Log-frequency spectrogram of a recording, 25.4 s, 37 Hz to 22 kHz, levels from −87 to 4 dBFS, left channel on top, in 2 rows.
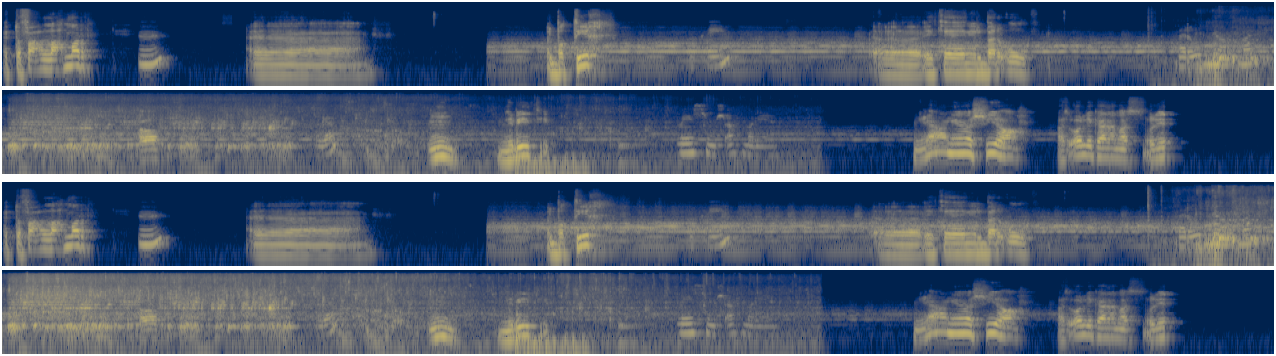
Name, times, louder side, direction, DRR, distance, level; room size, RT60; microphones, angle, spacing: voice 1, 0.0-0.9 2.4-3.6 5.4-6.1 8.7-10.3 14.1-14.3 17.0-17.3 17.7-18.2 21.8-23.0 23.3-24.4, left 2 dB, 60° left, 1.1 m, -27 dB
voice 2, 1.4-1.7 7.0-7.3 11.7-12.6 15.8-16.1 19.5-20.5, equal, 10° left, 0.7 m, -36 dB
sound 1, 4.8-23.4, right 1 dB, 55° right, 1.7 m, -41 dB
sound 2, 11.4-20.9, right 7 dB, 80° right, 0.9 m, -32 dB
12.0 x 6.3 x 3.8 m
head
